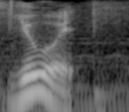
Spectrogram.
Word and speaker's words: Huawei: Esto lo habíamos mirado cuando se pronunciaba. Y es Huawei.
